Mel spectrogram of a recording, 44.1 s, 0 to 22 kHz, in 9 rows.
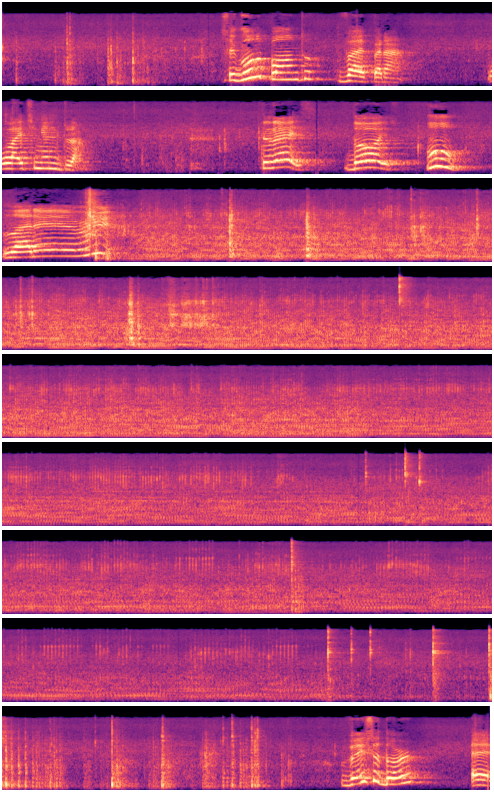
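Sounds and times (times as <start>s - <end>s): spinning tops whirring: 10.1s - 42.1s
spinning tops clacking: 10.6s - 42.0s.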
